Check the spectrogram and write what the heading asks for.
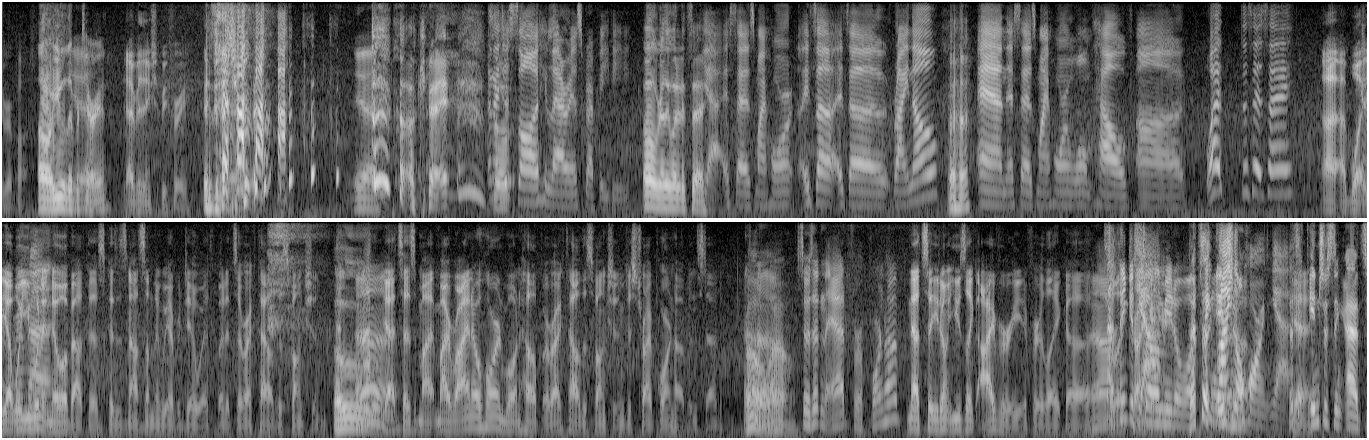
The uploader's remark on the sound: Recorded on Sunset Blvd in Hollywood, CA.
